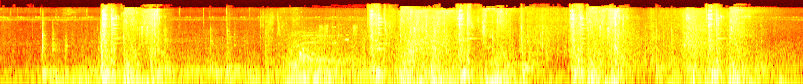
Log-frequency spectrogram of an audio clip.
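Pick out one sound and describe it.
A large ball rumbles as it rolls and bounces over the ground.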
